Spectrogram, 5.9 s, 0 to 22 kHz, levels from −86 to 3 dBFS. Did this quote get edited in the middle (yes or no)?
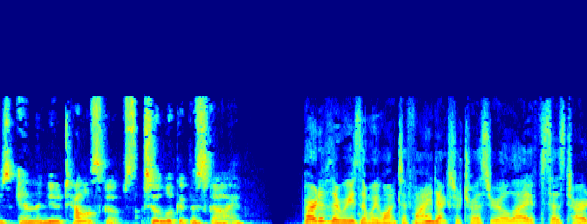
no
